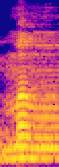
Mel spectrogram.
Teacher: اس نون کے اندر اخفا کریں گے، تھوڑی دیر آواز کو ناک میں روکیں گے، من، اس طرح سے، اس لیے کہ یہاں پر نون ساکن کے بعد میں کاف آ رہا ہے، اور کاف اخفا کے حرفوں میں سے ہے۔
